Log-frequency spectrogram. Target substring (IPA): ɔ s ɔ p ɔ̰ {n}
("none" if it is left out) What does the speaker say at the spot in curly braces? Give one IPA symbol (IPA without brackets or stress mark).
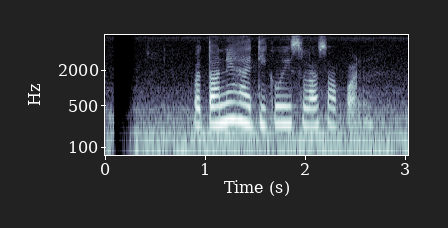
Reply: n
